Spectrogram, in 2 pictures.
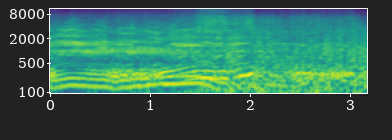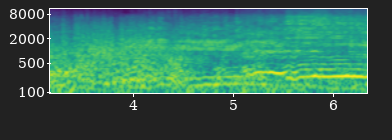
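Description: Motocross dirt bike engine revving hard under the rider, its pitch climbing and dropping several times as the throttle is worked and the gears change, over wind and track noise.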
